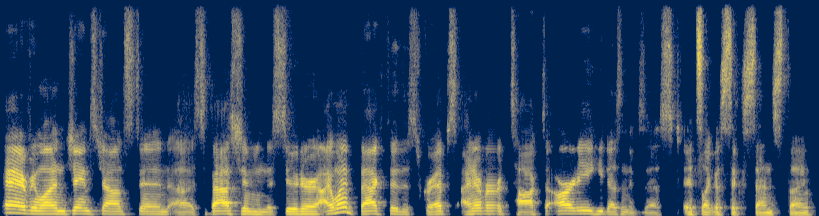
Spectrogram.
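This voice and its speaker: A man's voice: medium pitch, moderate pace, hardly any pauses, a bit bright. A man, a voice actor on a panel, joking casually with mock seriousness. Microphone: video call.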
